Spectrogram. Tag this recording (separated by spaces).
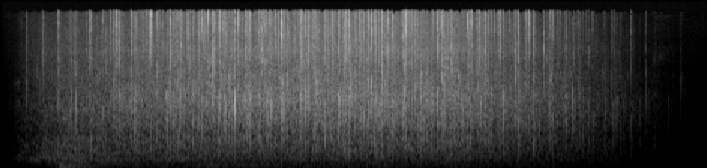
applause crowd theatre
